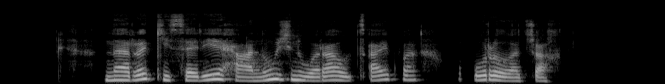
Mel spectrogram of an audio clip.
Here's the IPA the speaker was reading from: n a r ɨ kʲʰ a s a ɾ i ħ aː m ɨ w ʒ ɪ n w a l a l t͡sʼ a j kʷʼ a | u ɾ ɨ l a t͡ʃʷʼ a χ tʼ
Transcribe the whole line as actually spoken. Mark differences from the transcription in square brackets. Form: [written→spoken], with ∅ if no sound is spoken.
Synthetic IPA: n a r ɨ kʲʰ [a→i] s a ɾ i ħ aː [m→n] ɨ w ʒ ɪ n w a [l→ɾ] a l t͡sʼ a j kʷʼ a | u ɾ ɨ l a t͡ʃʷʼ a χ tʼ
